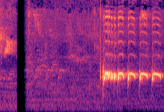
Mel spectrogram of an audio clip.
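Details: Zebra dove: after a brief higher chirp and low background rumble, a quick burst of bright, hooked cooing notes repeats about four times a second.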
